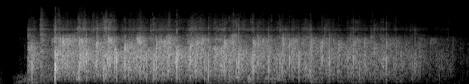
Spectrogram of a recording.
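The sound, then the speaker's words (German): Sustained applause from an audience at the Mein Gleichgewicht award ceremony, many hands clapping in a dense, crackling wash that starts abruptly, holds steady for several seconds, then gradually thins out toward the end. “Und glücklich sind sie selber auch gewesen, wo sie an der Preisverleihung eine grosse Tafel mit einem Scheck und ihren verdienten Applaus können in Empfang nehmen”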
